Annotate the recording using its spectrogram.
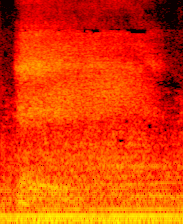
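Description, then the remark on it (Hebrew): A long, deep breath drawn in through the nose, a steady airy rush lasting nearly two seconds, with no talking. “בואו ניתן נשימה אם אתם מוכנים.”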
